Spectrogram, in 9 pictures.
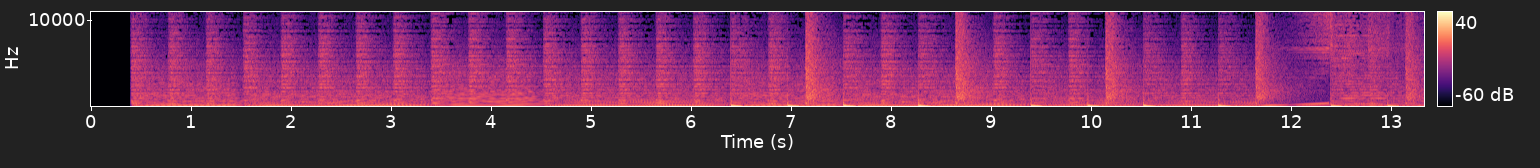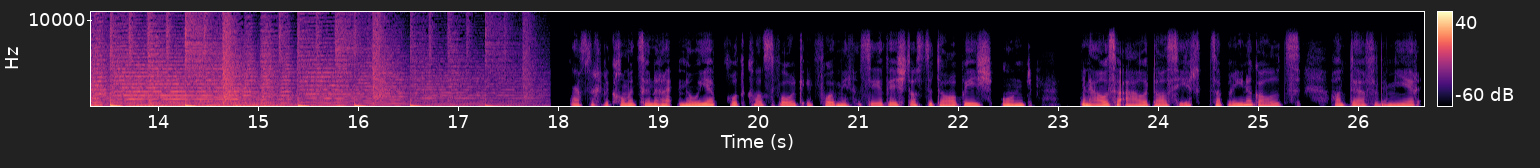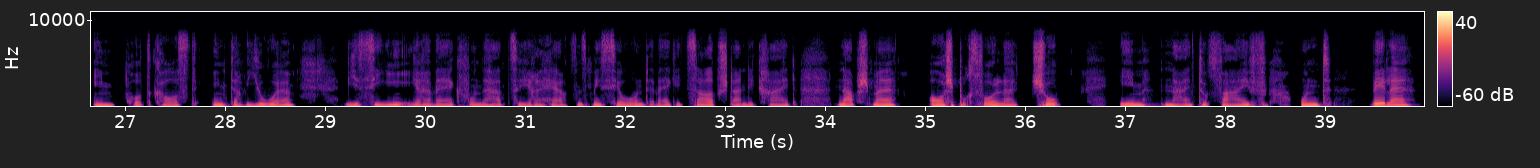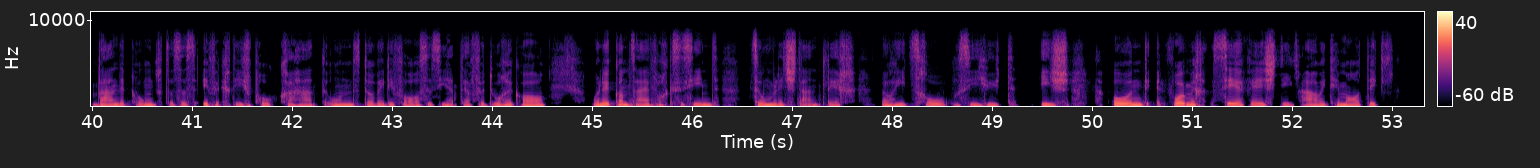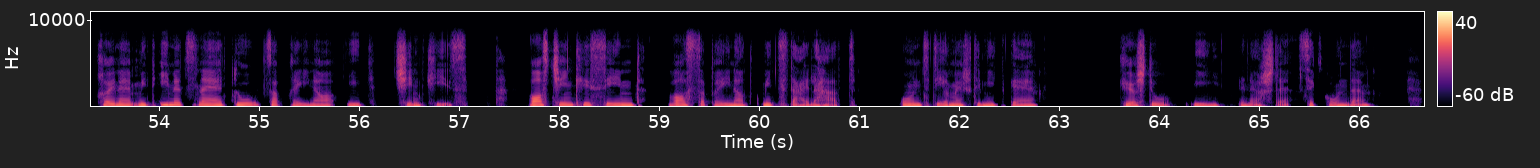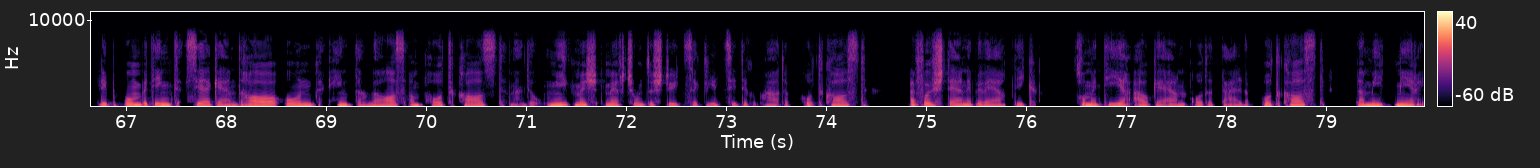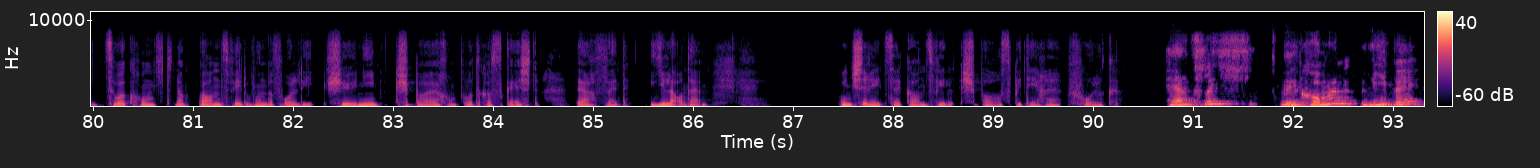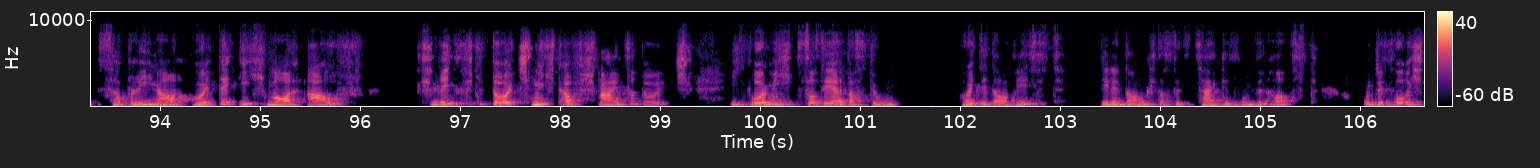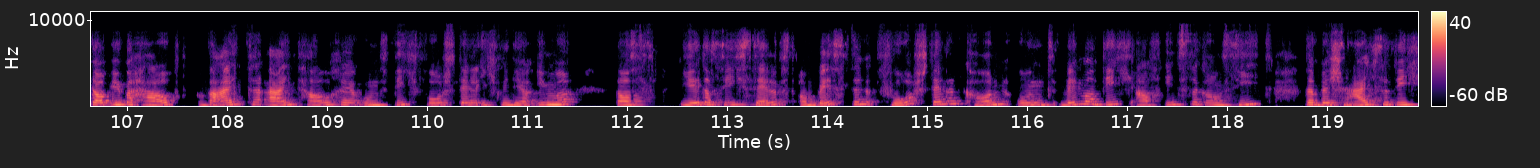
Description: Lehn dich zurück und lass dich mitnehmen in ein Gespräch voller Tiefe, Vertrauen und neuer Impulse.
